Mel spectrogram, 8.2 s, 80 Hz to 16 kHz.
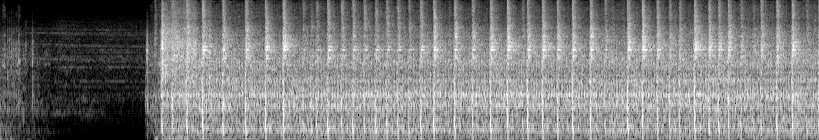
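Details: CR250 supermoto two-stroke with Mikuni carb, main jet changed to a 400, warmed up and revved half to full throttle (it previously would not rev at 3/4 to full): fast crackling beat, still a little uneven, so the jetting is not fully sorted.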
